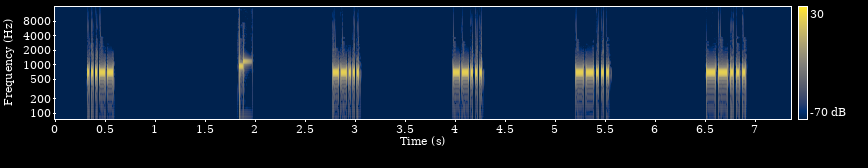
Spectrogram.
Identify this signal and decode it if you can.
Morse code, heard as a keyed tone, about 53 wpm, spaced as for 9 wpm, 700 Hz. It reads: 3 7777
